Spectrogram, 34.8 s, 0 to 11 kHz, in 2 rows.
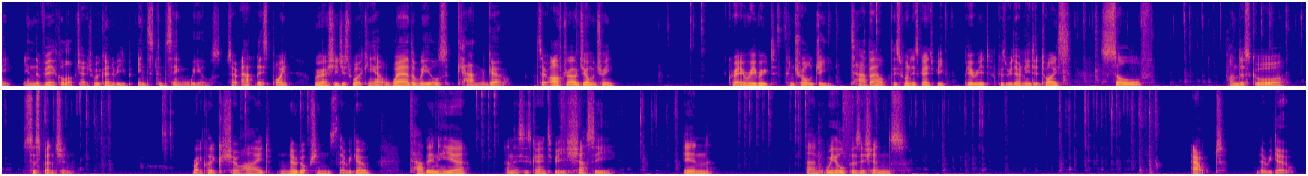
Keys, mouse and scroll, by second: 3.4 scroll up 2, 6.0 middle click, 6.0 scroll up 1, 7.6 shift+right click, 8.7 g, 9.7 scroll up 2, 10.3 ctrl+g, 10.9 Tab, 11.5-18.6 drag, 19.2 scroll up 1, 19.5-20.6 right drag, 21.3 click, 22.2 Tab, 22.9 n, 23.6 click, 23.8-26.2 drag, 25.4 s, 27.1 click, 27.3 click, 27.9-32.6 drag, 29.2 e, 30.8 BackSpace, 31.0 BackSpace.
